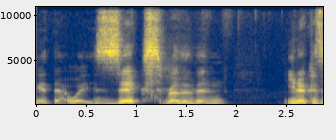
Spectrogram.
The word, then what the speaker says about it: ZYX: zyx and we pronounced zix it's the alphabet backwards just pronounced as a word yeah it's it's just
